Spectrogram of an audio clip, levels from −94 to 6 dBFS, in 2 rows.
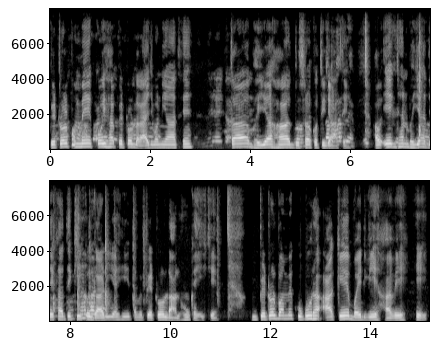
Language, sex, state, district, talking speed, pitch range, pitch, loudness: Chhattisgarhi, male, Chhattisgarh, Rajnandgaon, 160 wpm, 130-170 Hz, 145 Hz, -15 LUFS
